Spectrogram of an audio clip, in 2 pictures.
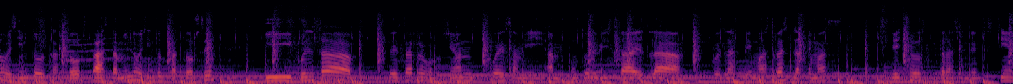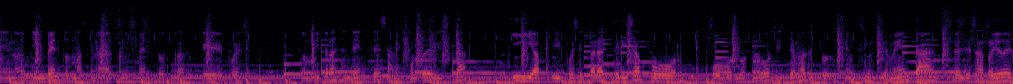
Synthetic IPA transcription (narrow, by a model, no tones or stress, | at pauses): oβesje̞nt̪oskat̪oɾsast̪amilnoe̞sje̞nt̪oskat̪o̞ɾse̞ | ipwe̞se̞st̪a | e̞st̪are̞βo̞lusjo̞npwe̞samia̰mipunt̪o̞ðe̞βist̪ae̞zlapwe̞slaemast̪ɾaslake̞mas | e̞t͡ʃo̞st̪ɾase̞nd̪e̞nt̪e̞st̪je̞nenːoimbe̞nt̪o̞smaske̞naðaso̞nĩmbe̞nt̪o̞st̪ɾakepwe̞sː | o̞nmujt̪ɾase̞nd̪e̞nt̪e̞samipunt̪o̞ðe̞β̞ist̪aiaipwe̞s̬ːe̞kaɾak̚t̪e̞ɾisapoɾpoɾlo̞znwe̞βo̞sːist̪e̞mazðe̞pɾoðuksjo̞ŋke̞̥seimple̞mẽ̞nt̪an | e̞ld̪e̞saro̞ʝo̞ðe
